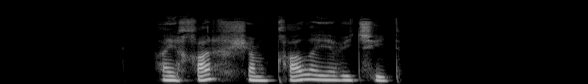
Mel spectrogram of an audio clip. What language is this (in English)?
Abaza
